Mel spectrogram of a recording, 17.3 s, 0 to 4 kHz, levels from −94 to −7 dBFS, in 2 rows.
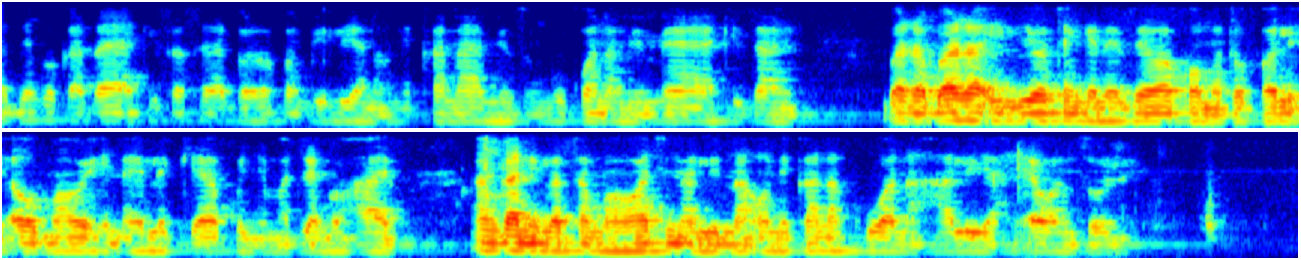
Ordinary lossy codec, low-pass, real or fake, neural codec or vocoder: Opus, 24 kbps; 3.6 kHz; real; none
